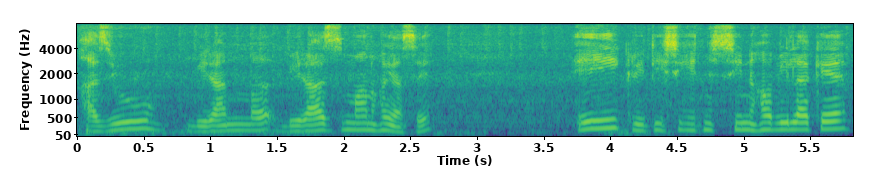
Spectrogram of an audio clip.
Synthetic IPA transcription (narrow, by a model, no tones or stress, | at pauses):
aziʊbabiɹazmanɦojasɛ | ejkɹitissinɦɔbilakɛ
